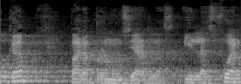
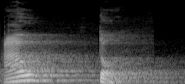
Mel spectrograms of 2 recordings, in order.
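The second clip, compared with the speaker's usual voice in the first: "auto" slowly, "au" held as one syllable, then "to"; split into syllables. Shown as a demonstration. Teacher joins the vowels to form the diphthong, "auto" as au-to. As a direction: keep "au" together, pause, add "to". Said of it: "las juntamos para formar el diptongo".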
